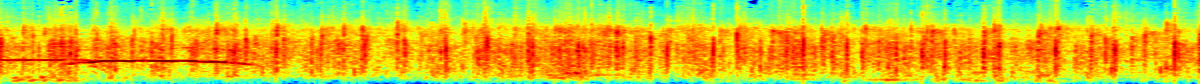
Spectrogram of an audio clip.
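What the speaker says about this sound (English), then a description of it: "to give a big round of applause as we begin the final scene" Dense audience applause at a live comedy festival performance in Hull fills the room steadily, a thick continuous wash of clapping from a crowd with no break for the whole stretch.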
